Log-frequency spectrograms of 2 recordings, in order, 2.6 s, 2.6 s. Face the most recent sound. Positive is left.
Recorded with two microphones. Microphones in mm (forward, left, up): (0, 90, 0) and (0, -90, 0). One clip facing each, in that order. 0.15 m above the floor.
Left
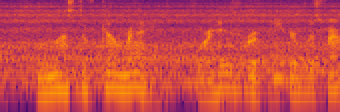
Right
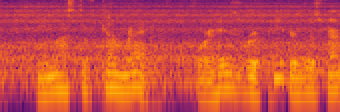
turn(degrees=-35)  # may be behind; listen again after turning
